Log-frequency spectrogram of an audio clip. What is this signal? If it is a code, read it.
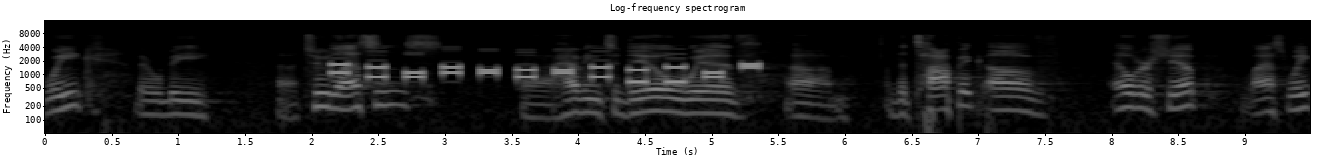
Multi-frequency trunk signalling (R1, as on North American trunks), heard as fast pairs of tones, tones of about 130 ms. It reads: KP 8396568473 ST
